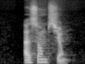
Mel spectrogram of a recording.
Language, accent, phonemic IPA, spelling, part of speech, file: French, France, /a.sɔ̃p.sjɔ̃/, assomption, noun, LL-Q150 (fra)-assomption.wav
- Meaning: assumption (all senses)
